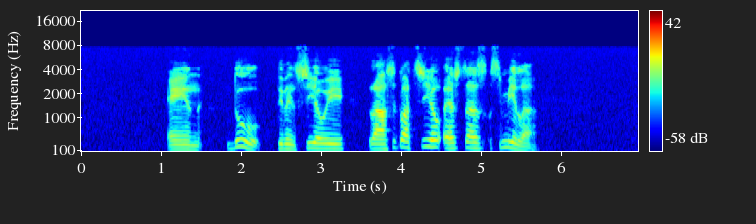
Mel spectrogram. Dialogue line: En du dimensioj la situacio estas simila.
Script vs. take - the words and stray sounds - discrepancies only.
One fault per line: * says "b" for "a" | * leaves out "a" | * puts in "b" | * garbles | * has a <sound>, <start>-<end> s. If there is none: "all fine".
all fine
